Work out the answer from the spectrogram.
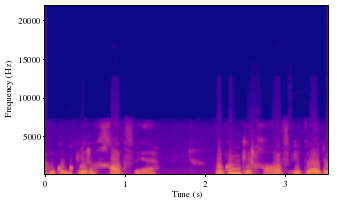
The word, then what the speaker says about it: Kirchhoff: Dibacanya hukum Kirchhoff ya.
